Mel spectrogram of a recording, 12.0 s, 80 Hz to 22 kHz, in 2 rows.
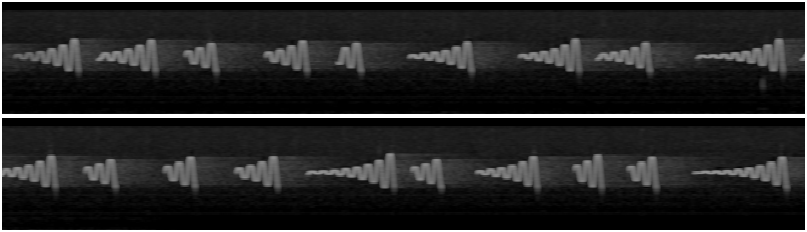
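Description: Synthesized bird-like chirps from a Joranalogue Filter 8 pushed into self-oscillation, gated and frequency-modulated by an Orbit 3 chaos oscillator and run through a little reverb. Each chirp is a quick high trill that swells and then cuts off, coming at uneven intervals about one to two times a second.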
